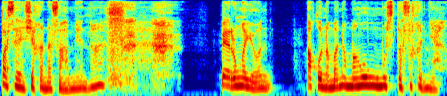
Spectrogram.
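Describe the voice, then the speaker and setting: A woman acting a gentle, sympathetic adult daughter in a radio drama, with a soothing, caring way of speaking. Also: mid-range voice, moderate pace, natural voice. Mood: consoling.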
